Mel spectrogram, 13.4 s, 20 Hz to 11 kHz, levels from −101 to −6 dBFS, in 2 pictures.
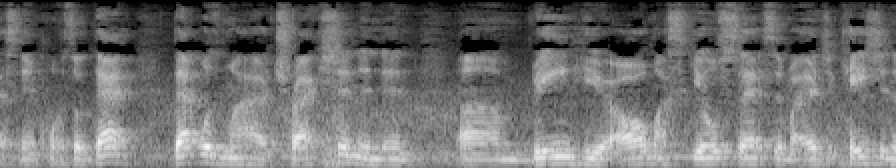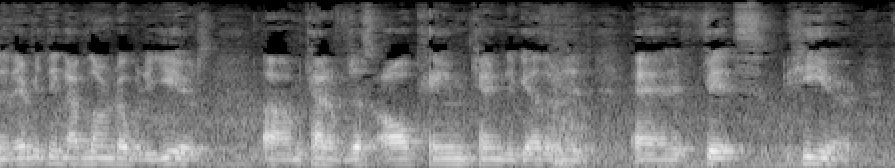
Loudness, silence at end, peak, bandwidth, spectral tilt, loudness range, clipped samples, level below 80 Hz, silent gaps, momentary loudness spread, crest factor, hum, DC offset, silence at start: -23 LUFS; 0 s; -2 dBFS; 10.5 kHz; -5.5 dB/octave; 2 LU; under 0.1%; -56 dBFS; none; 9 LU; 22 dB; none; under 0.1%; 0 s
